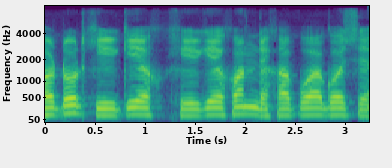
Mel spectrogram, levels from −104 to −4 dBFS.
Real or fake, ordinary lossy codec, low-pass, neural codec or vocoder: real; AAC, 48 kbps; 7.2 kHz; none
